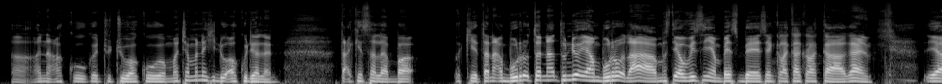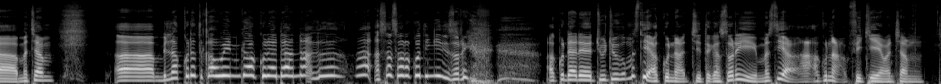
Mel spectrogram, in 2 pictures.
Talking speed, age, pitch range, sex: 215 wpm, 20-39, 135-205 Hz, male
